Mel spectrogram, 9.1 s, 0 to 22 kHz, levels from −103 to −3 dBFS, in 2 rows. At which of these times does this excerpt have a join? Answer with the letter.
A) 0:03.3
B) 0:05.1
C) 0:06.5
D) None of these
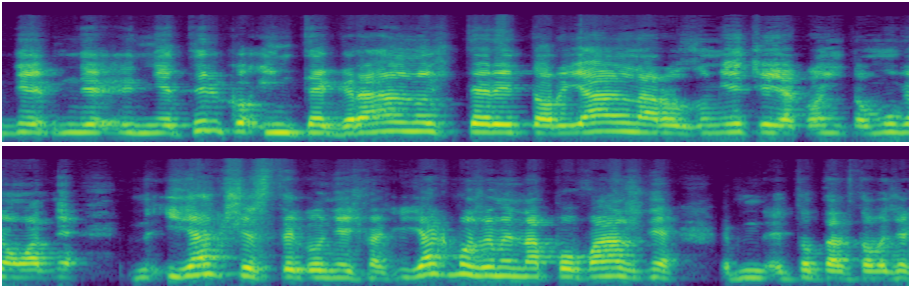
B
